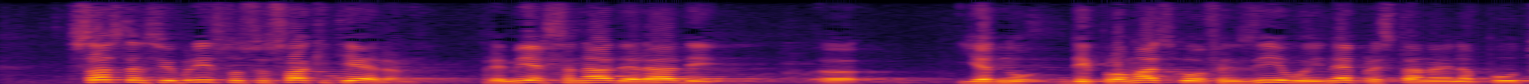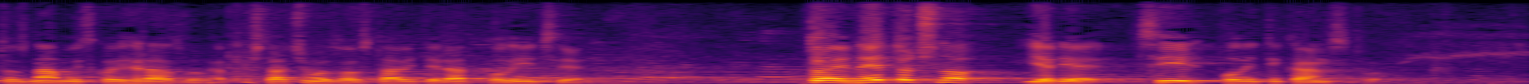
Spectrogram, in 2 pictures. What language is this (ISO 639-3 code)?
hrv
